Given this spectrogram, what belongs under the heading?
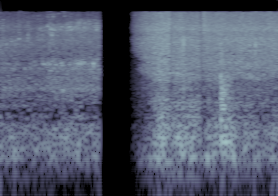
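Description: Onions sizzling and frying in a pan as a steady close hiss, briefly cut to silence, then resuming louder and bright with a soft stir partway through.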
